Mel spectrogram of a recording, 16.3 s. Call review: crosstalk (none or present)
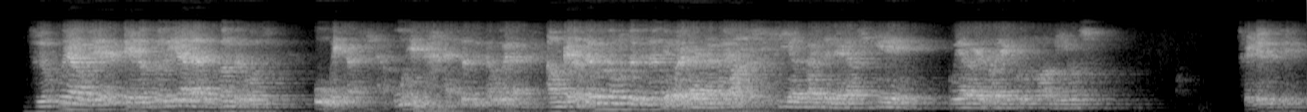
present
